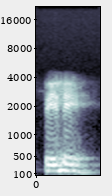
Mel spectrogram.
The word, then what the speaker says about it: Pelé: थे एज a goalkeeper, उनके नाम को वो गलत प्रोनाउंस करते थे और बिले की जगह पेले बोल दिया करते थे, जिसकी वजह से उनका लोग मजाक उड़ाया करते थे।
